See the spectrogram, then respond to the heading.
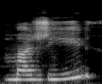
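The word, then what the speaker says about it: masjid: Um, and it and and the word mosque comes from a word called majid. I think that's how you pronounce it.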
